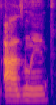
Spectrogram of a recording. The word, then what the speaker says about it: Osland: gonna tell you that you be pronouncing my name wrong. It's Osland. That's why I said Miss Dakota, because you had a feeling, huh? Yeah, I had a feeling. So it's Osland. Yeah, it's Osland. Like Oz, the Wizard of Oz.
